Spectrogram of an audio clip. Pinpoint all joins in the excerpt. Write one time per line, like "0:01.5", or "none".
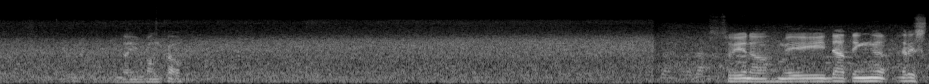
0:06.5

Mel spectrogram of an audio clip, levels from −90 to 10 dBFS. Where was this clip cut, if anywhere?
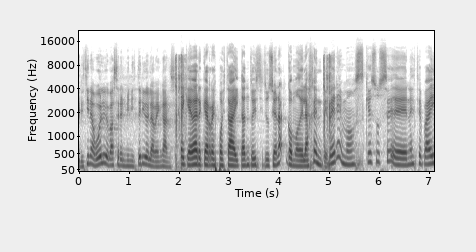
0:02.0
0:04.9

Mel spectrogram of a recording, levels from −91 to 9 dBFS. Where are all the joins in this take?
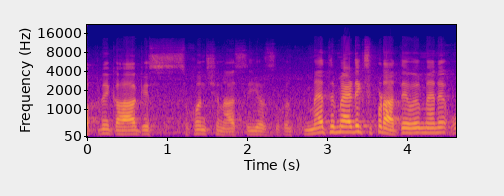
0:02.6

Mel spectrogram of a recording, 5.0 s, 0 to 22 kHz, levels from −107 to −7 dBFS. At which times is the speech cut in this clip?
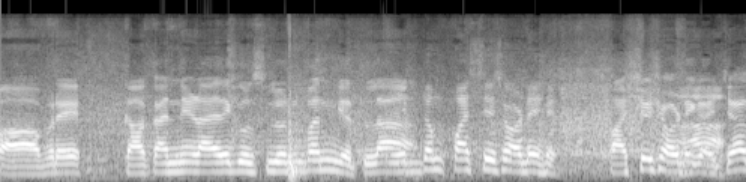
none

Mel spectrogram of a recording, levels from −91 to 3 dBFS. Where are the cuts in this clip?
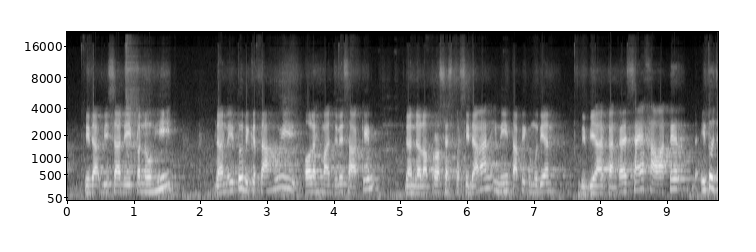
none

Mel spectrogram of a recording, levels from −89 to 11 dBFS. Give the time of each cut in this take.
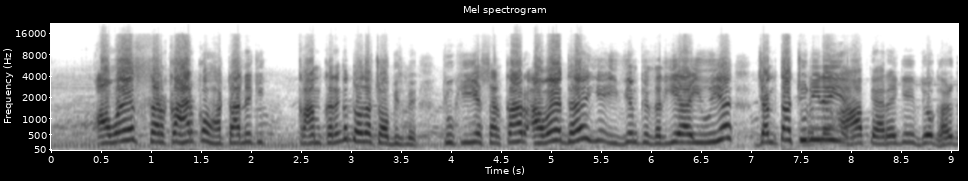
none

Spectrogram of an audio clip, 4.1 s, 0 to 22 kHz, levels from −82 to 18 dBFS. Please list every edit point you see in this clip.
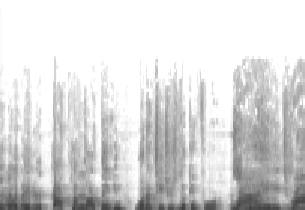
0:03.0

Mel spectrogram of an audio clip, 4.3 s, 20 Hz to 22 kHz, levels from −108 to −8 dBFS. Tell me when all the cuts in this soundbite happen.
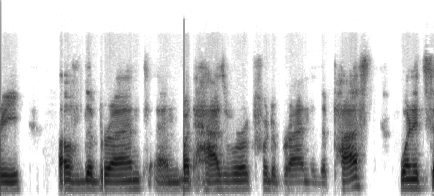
0:01.8

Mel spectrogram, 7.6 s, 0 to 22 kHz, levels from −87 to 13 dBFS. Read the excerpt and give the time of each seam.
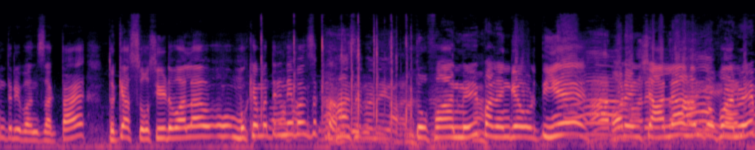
0:04.0

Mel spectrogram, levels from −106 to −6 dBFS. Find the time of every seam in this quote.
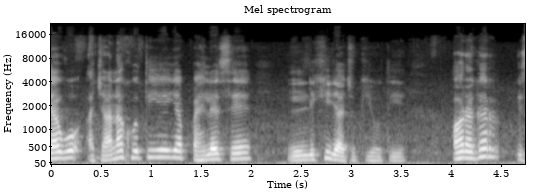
none

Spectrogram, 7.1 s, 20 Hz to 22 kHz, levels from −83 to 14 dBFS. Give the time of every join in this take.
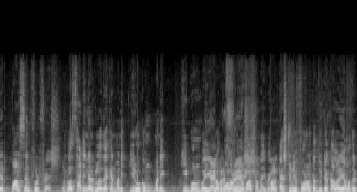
0:01.3
0:05.4

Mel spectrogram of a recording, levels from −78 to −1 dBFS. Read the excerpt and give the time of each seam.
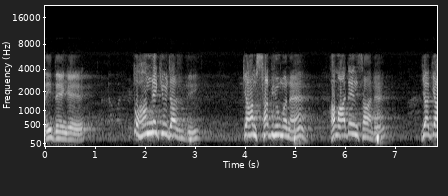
none

